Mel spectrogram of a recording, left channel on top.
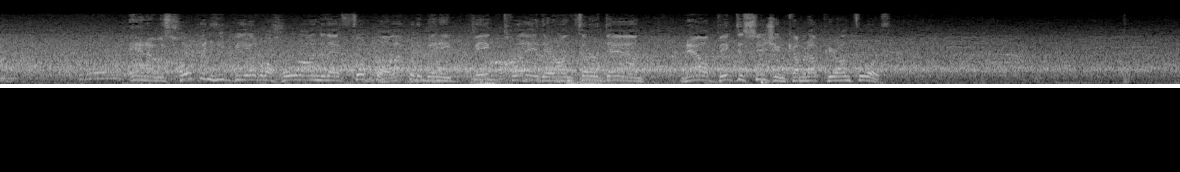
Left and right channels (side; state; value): right; silent; digital silence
